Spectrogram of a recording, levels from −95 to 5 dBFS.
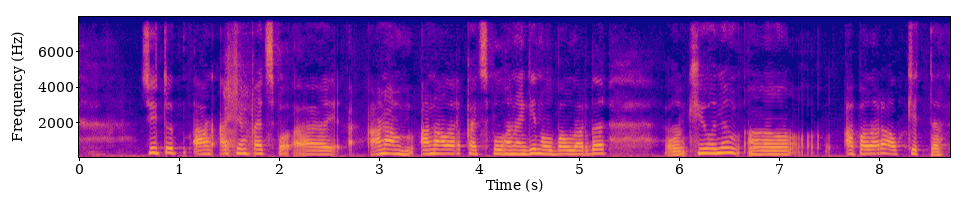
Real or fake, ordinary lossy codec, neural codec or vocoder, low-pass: fake; none; codec, 16 kHz, 2 kbps, FreqCodec, larger model; none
